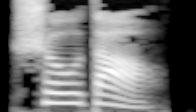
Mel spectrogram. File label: "收到" shou dao, chinese; cyberchinese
